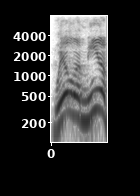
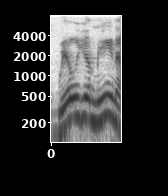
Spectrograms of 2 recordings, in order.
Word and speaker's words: Williamina: Yeah, I thought it was Wilhelmina, but no, it's Williamina, as in William.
